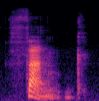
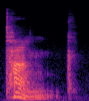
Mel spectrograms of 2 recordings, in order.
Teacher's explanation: The first variation is to go from th to t, where the tongue goes inside your mouth against your alveolar ridge, and it's voiceless.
